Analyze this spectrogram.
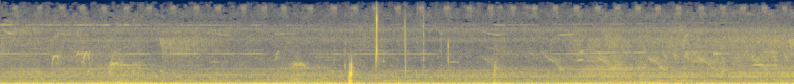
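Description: Insects chirping steadily over a low rumble, with a few short chirps and one quick rising chirp near the middle.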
